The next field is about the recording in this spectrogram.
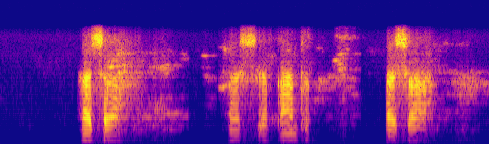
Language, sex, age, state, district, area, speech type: Dogri, male, 30-45, Jammu and Kashmir, Reasi, rural, conversation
